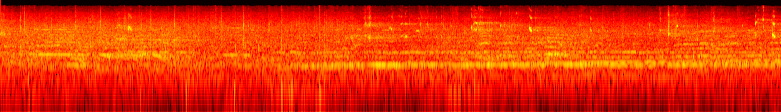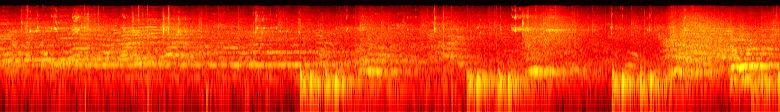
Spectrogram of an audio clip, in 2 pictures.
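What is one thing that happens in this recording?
A large indoor crowd murmurs and cheers in an echoing arena.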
